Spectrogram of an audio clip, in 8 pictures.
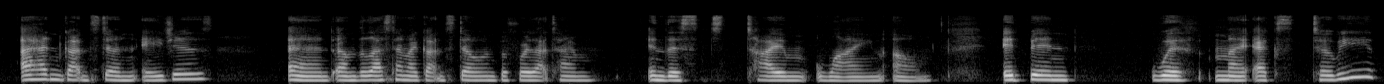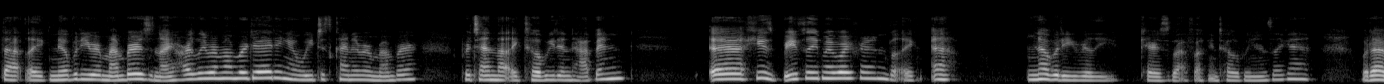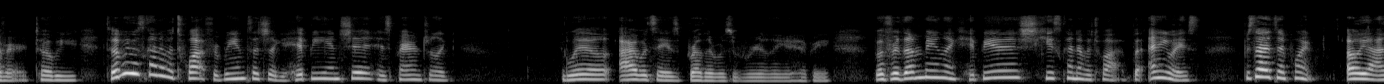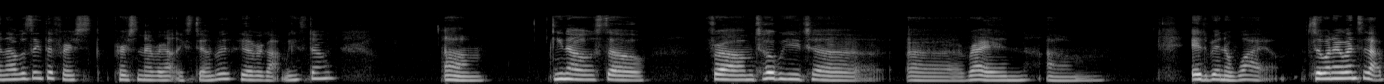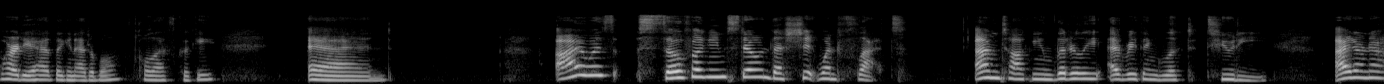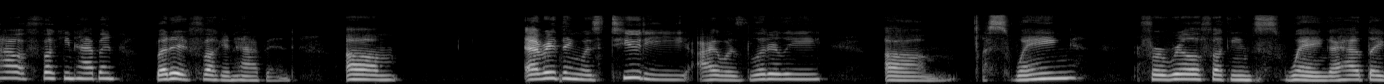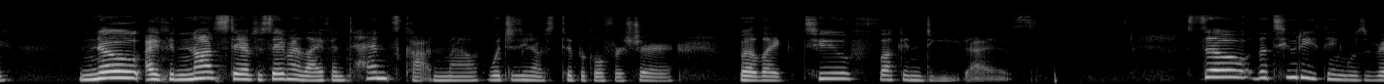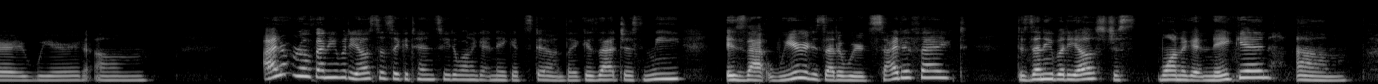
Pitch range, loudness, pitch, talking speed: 195-255 Hz, -23 LUFS, 215 Hz, 150 wpm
